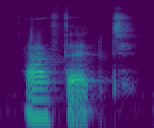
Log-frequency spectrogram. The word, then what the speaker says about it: affect: But the noun is with the stress on the first syllable, affect.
